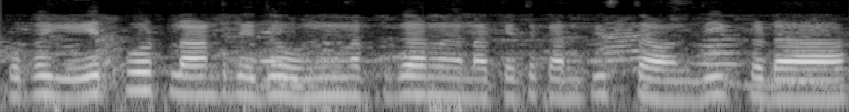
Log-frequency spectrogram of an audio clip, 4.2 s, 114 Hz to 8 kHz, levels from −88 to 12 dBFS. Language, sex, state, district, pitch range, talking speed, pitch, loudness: Telugu, female, Andhra Pradesh, Sri Satya Sai, 200-225 Hz, 125 wpm, 215 Hz, -15 LUFS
